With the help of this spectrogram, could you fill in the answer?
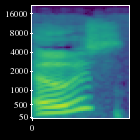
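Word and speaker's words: Oz: That's how you say it, O's? O's. Okay. O-Z.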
